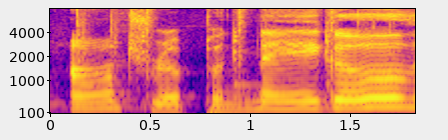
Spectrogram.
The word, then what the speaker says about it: Entreprenagle: Entreprenagle, it rhymes with bagel.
